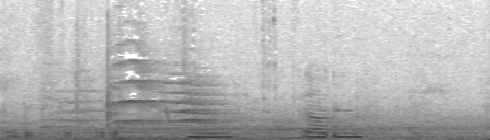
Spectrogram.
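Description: Children's wordless vocal sounds: a high drawn-out 'ooh'-like call starting about a second and a half in, and a wavering hum about four seconds in.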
